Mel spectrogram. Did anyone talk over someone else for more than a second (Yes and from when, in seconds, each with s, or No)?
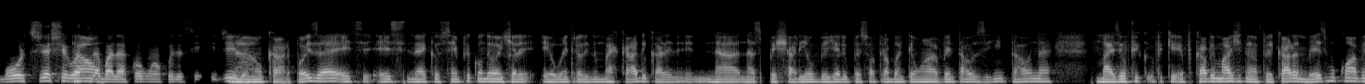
No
